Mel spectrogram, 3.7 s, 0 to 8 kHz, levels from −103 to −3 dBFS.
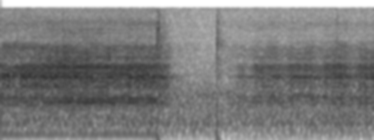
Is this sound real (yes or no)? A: no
